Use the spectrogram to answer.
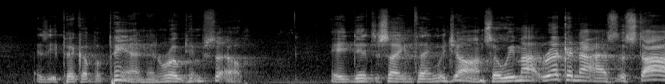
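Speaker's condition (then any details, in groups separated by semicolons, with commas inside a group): No condition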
